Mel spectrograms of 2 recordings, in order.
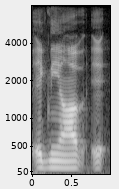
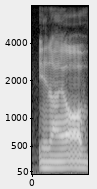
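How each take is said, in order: First: The name is said with a g sound. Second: The name is said without a g sound. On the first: The speaker calls it wrong. "I've always said that wrong" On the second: The speaker calls it right. "There's no G"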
